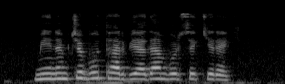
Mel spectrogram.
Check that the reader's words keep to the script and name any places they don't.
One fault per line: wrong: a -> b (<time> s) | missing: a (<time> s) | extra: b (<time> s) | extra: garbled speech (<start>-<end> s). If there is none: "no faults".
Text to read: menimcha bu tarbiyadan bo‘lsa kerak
no faults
